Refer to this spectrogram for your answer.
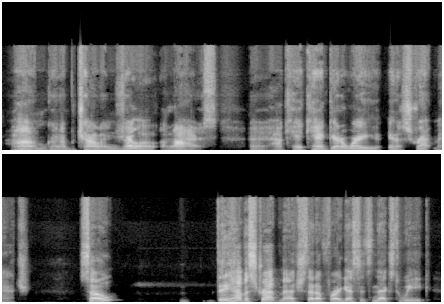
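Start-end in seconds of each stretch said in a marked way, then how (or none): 0.2-5.9 wild vagrant-style voice. Acting out Riker talking to Mansoor at the end of the show, Riker sounding like a crazy hobo. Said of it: "like a crazy hobo now".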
